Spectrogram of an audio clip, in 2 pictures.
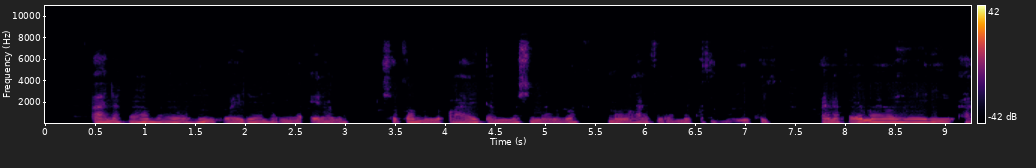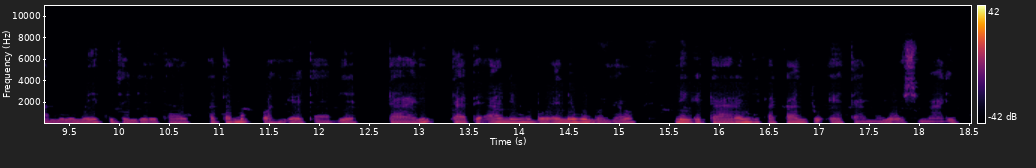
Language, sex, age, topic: Oshiwambo, male, 25-35, agriculture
